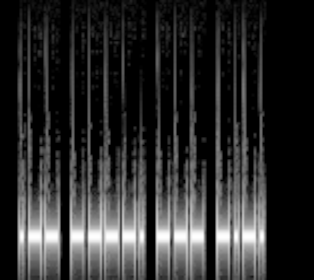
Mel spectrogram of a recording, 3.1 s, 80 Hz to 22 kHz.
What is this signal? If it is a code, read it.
Morse code, heard as a keyed tone, about 28 wpm, 700 Hz. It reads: W9OC
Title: USA Call Signs - 4 Characters - 2x Character Spacing - 28wpm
